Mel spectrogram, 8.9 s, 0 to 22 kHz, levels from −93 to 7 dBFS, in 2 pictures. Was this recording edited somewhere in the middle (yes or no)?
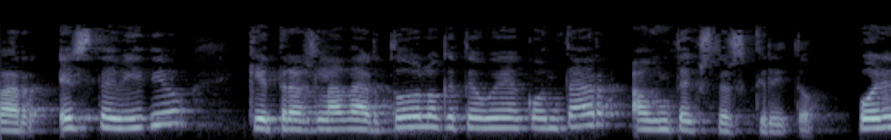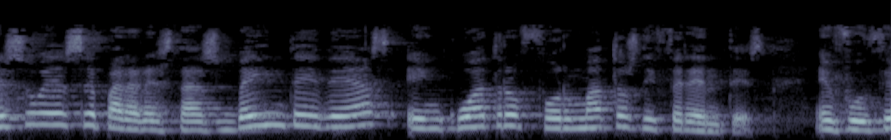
no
